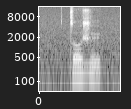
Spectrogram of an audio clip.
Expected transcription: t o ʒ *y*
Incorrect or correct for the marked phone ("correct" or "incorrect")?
correct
